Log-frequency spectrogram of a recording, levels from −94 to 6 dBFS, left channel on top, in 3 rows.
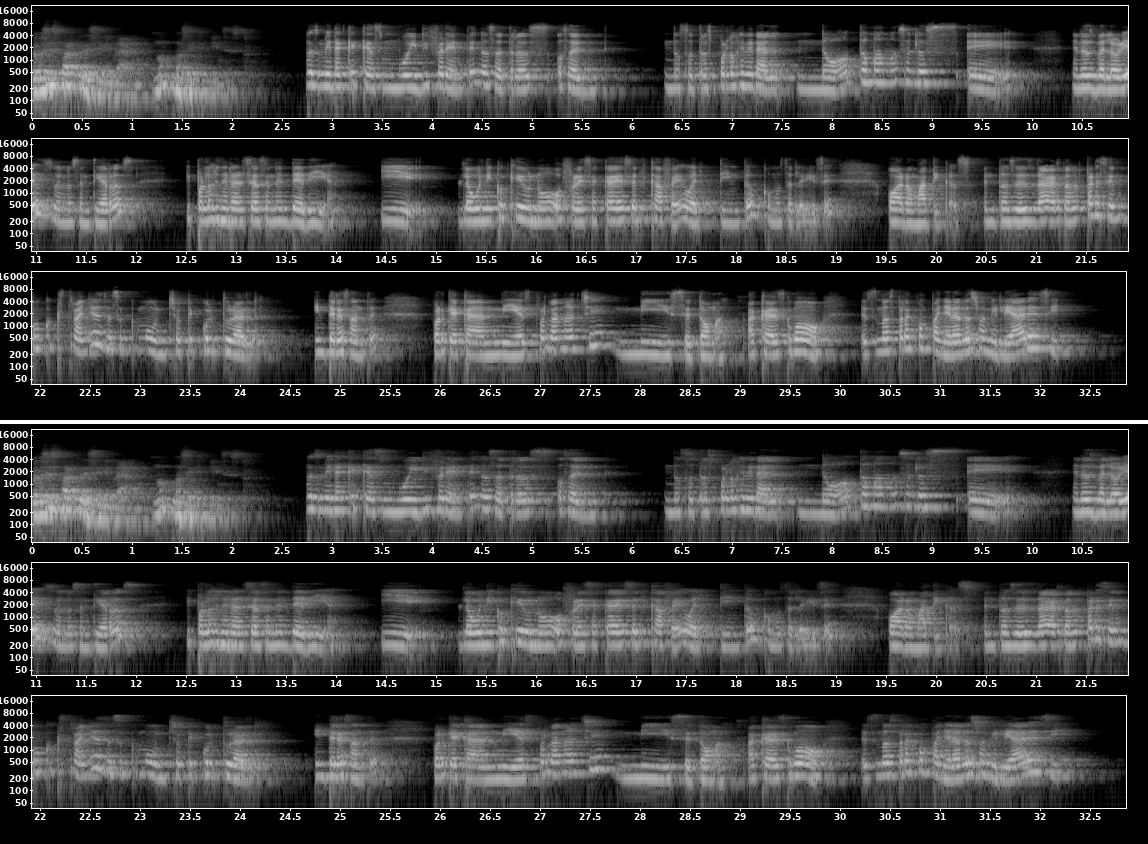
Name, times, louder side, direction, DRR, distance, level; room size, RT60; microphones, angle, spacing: voice 1, 0.0-2.0, left 1 dB, 90° right, -7 dB, 1.9 m, -27 dB
voice 2, 2.7-5.6 6.3-9.8 10.4-11.9 12.6-14.0 14.4-14.8 15.2-22.0 22.3-24.2 24.7-30.0 30.2-32.2, left 3 dB, 70° left, 10 dB, 0.6 m, -27 dB
6.9 x 5.0 x 4.4 m, 0.87 s
head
